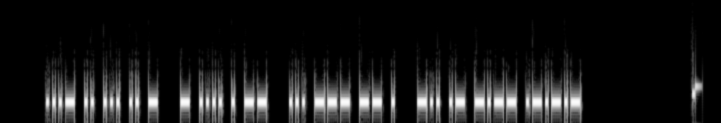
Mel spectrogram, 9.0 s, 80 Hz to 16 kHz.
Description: Morse code, heard as a keyed tone, about 30 wpm, 700 Hz. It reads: VISIT THEM SOME DAY.
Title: Sentences from Top 900 Words 30wpm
